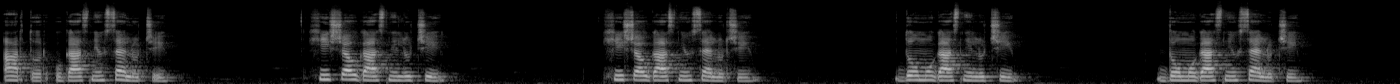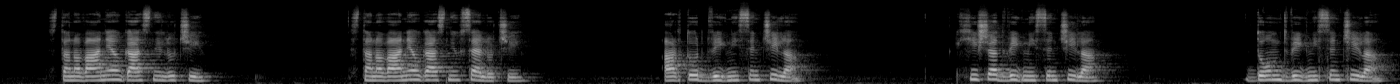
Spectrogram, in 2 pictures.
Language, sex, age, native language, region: Slovenian, female, 18-29, Slovenian, Central Slovenia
